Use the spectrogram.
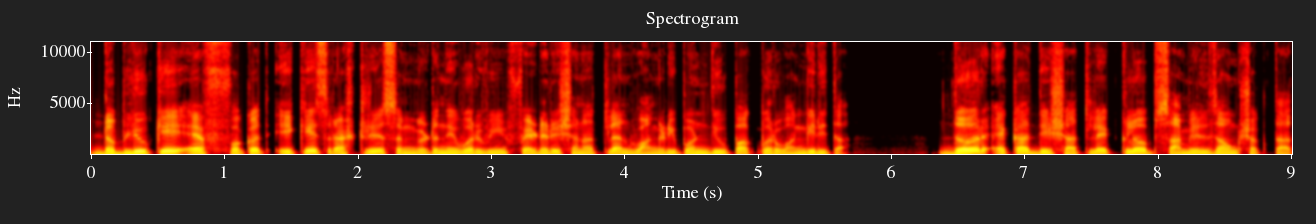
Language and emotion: Goan Konkani, neutral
